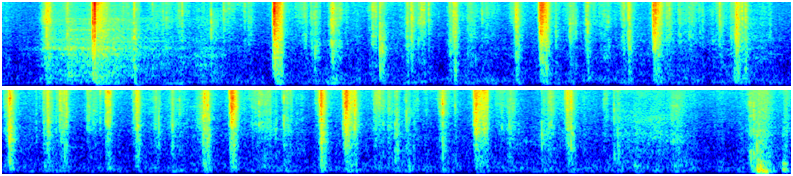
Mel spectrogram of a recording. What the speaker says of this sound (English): Then this gets shuffled back in.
